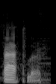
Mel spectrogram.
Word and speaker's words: Battler: this the problem is my own name is made up of the characteristic fighting person and it's pronounced battler but it all put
